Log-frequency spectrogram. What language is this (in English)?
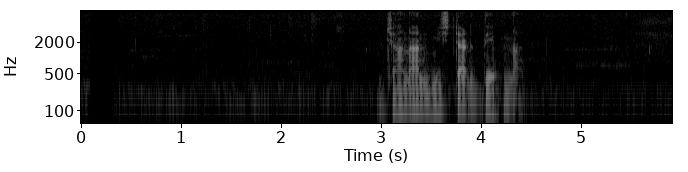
Bangla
